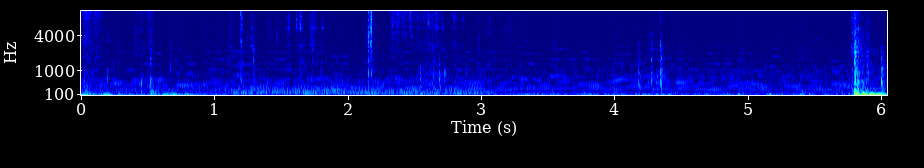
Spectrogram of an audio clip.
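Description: Background music of soft held tones, with a few faint clicks and a short loud burst near the end.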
